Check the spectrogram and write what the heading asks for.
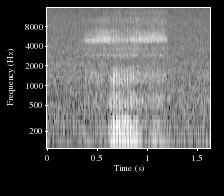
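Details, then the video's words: Sleeping puppy snoring; a single short rasping snore with a fluttering rattle lasting about half a second, in a quiet room. "My Puppy snores"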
